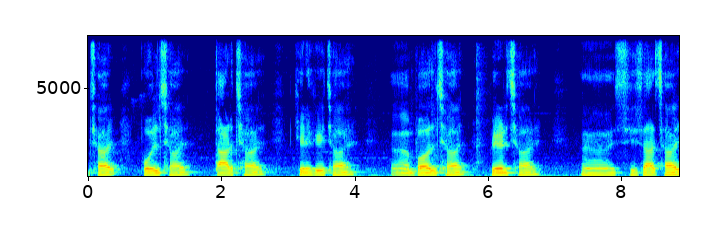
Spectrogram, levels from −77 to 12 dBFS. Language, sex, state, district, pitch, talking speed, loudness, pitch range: Maithili, male, Bihar, Samastipur, 120 Hz, 75 wpm, -19 LUFS, 115-130 Hz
